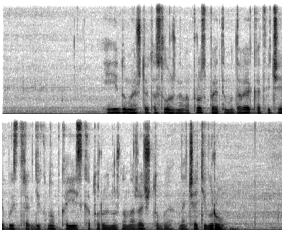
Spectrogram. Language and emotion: Russian, neutral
